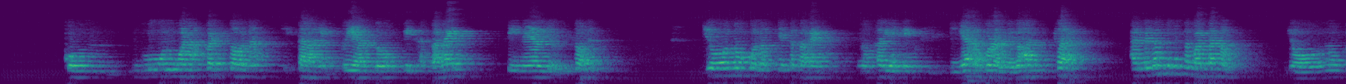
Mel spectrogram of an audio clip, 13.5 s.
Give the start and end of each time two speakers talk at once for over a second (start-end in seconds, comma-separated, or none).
none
